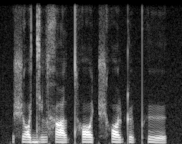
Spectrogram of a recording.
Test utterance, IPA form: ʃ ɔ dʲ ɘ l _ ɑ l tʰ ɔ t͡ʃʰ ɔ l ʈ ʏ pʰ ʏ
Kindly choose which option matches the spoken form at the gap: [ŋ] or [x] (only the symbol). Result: x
